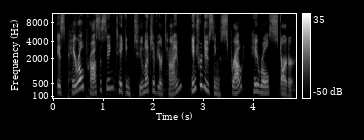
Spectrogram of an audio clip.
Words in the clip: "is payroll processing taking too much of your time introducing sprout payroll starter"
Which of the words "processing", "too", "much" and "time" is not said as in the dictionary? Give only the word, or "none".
none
